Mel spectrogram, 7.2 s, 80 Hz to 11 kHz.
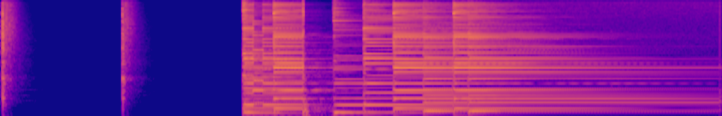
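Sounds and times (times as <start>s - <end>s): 
fingerpicking lick variation: 2.4s - 7.2s.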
